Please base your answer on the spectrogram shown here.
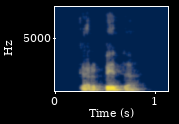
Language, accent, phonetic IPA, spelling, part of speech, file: Catalan, Valencia, [kaɾˈpe.ta], carpeta, noun, LL-Q7026 (cat)-carpeta.wav
- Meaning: 1. folder 2. folder, directory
